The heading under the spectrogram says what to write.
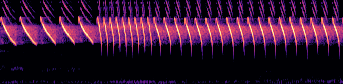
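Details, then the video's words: Training song meant to get lazy canaries singing: a few long, high descending sweeps followed by a fast steady roll of rapid down-slurred notes, clean and loud throughout. "sehr stark bei der Stimulierung des Geräusches fauler Kanarienvögel"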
